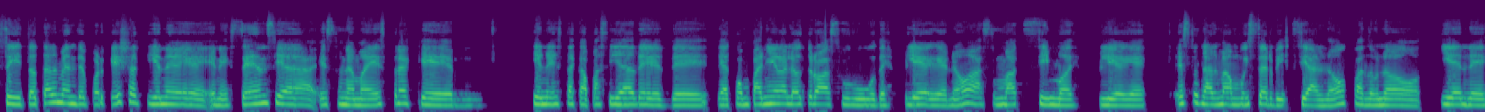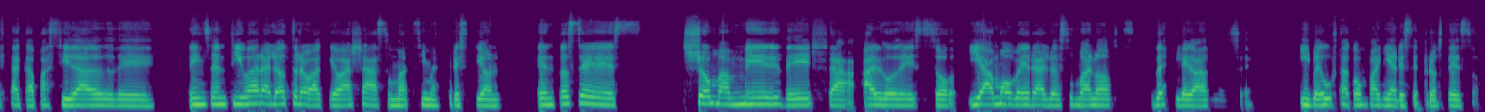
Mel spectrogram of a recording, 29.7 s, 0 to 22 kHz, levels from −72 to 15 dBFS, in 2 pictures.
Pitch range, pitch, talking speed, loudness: 185-210 Hz, 195 Hz, 145 wpm, -14 LUFS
